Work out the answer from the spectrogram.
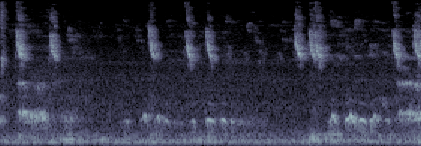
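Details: Sparrows chirping: short, bright chirps given in quick pairs and clusters across several seconds, with lower warbling notes from another bird underneath and a faint low background rumble.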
